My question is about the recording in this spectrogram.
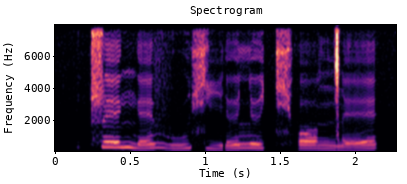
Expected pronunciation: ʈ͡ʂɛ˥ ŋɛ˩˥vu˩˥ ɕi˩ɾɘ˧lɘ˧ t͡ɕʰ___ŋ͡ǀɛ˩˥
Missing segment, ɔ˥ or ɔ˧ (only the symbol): ɔ˧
